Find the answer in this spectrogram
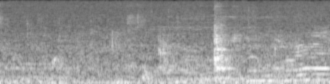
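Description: A hushed room with faint background murmur and one sharp click about one and a half seconds in.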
